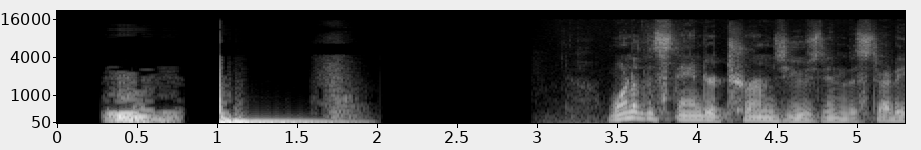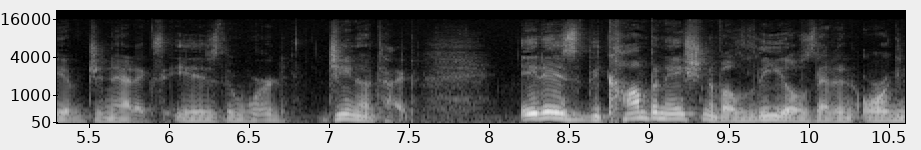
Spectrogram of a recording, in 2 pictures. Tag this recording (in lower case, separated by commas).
speech, inside a small room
